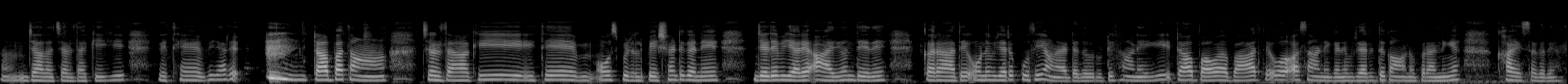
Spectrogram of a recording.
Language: Dogri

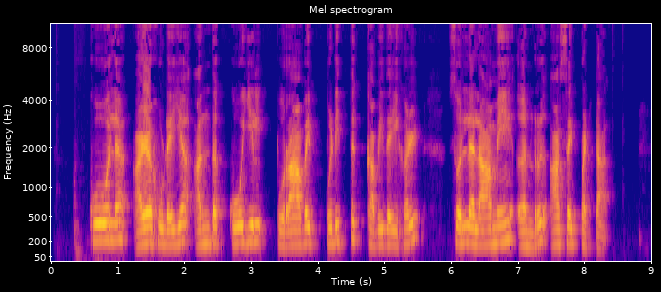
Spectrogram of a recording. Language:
Tamil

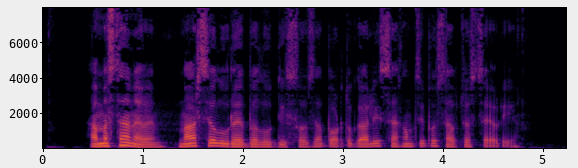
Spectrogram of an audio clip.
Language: Georgian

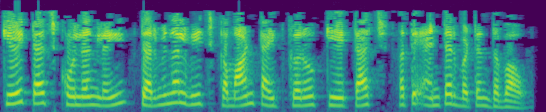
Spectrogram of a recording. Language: Punjabi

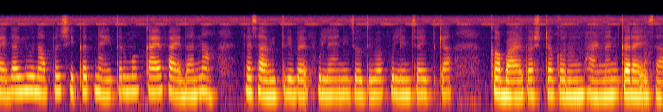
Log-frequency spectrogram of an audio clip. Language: Marathi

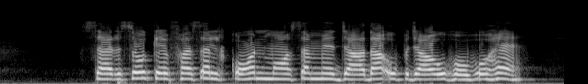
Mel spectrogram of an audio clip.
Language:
Magahi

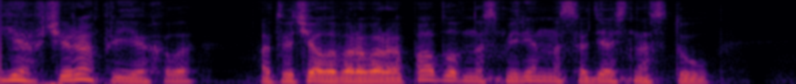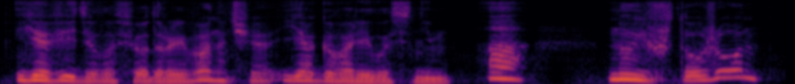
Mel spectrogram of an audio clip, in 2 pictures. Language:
Russian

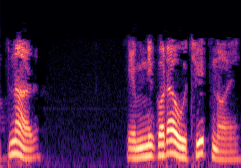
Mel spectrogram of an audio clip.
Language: Bangla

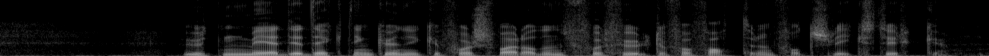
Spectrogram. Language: Norwegian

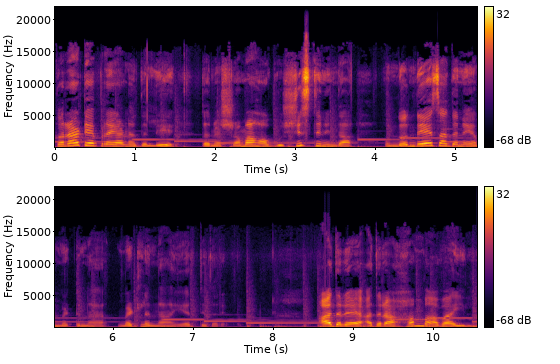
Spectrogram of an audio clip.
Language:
Kannada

